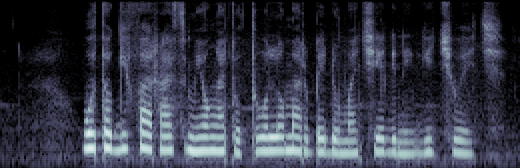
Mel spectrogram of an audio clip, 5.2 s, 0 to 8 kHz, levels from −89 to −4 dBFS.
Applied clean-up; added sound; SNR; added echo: none; none; none; none.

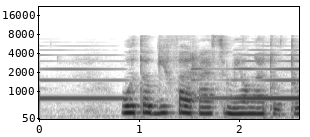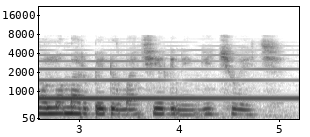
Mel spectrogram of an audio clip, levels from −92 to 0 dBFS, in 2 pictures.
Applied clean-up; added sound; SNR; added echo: none; Wind instrument, woodwind instrument; 7 dB; reverberation time 0.2 s.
